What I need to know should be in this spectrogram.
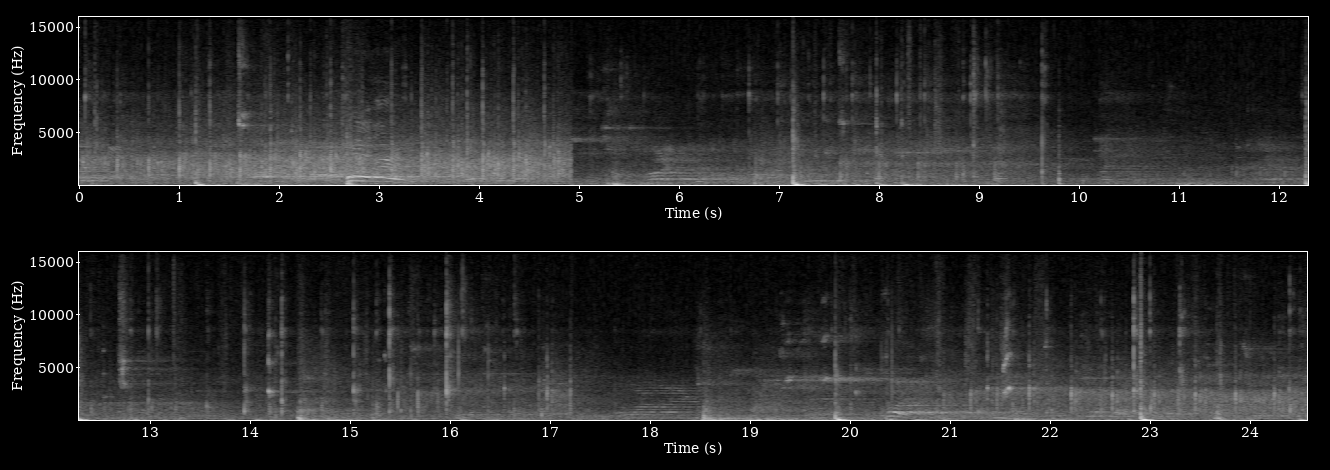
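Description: A table tennis ball clicks sharply off paddles and the table.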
